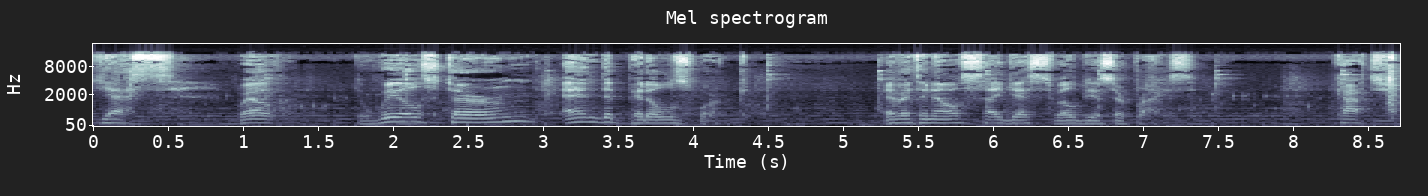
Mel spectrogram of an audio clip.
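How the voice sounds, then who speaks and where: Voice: medium pitch, slow pace, long pauses, over music, close to an everyday voice. A performer playing a proud, refined and fussy gadget inventor in a pulp radio drama. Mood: resigned.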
